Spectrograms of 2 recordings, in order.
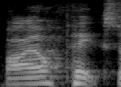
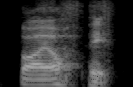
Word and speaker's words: biopic: I'm in the biopic team, like a biography or a biopsy. I don't think it rhymes with myopic is my issue.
